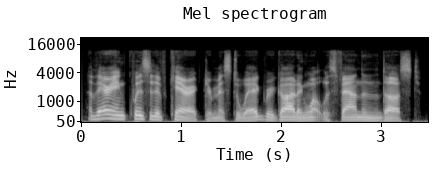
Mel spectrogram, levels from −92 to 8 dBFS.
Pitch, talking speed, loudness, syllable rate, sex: 125 Hz, 225 wpm, -18 LUFS, 6.7 syllables/s, male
